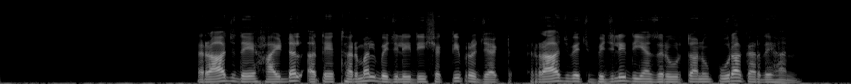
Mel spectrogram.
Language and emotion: Punjabi, neutral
